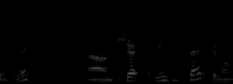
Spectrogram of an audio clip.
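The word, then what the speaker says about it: nginx: so we look at engine X not in jenks pronounced engine X chef in spec and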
